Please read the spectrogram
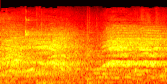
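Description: Basketball game in a large gym: the ball bouncing on the hardwood court amid steady crowd chatter and shouts.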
